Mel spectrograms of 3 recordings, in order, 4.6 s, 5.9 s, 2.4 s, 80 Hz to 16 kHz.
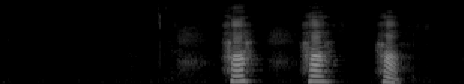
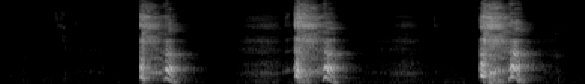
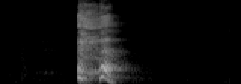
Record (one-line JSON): {"exhalation_length": "4.6 s", "exhalation_amplitude": 1472, "exhalation_signal_mean_std_ratio": 0.25, "three_cough_length": "5.9 s", "three_cough_amplitude": 7750, "three_cough_signal_mean_std_ratio": 0.33, "cough_length": "2.4 s", "cough_amplitude": 4400, "cough_signal_mean_std_ratio": 0.29, "survey_phase": "beta (2021-08-13 to 2022-03-07)", "age": "45-64", "gender": "Female", "wearing_mask": "No", "symptom_none": true, "symptom_onset": "12 days", "smoker_status": "Never smoked", "respiratory_condition_asthma": false, "respiratory_condition_other": false, "recruitment_source": "REACT", "submission_delay": "2 days", "covid_test_result": "Negative", "covid_test_method": "RT-qPCR", "influenza_a_test_result": "Negative", "influenza_b_test_result": "Negative"}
